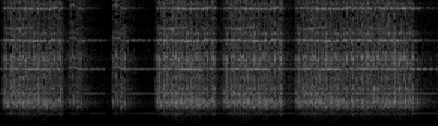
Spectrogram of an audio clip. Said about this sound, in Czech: Pro pána, co zvoníte jako pominutí?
